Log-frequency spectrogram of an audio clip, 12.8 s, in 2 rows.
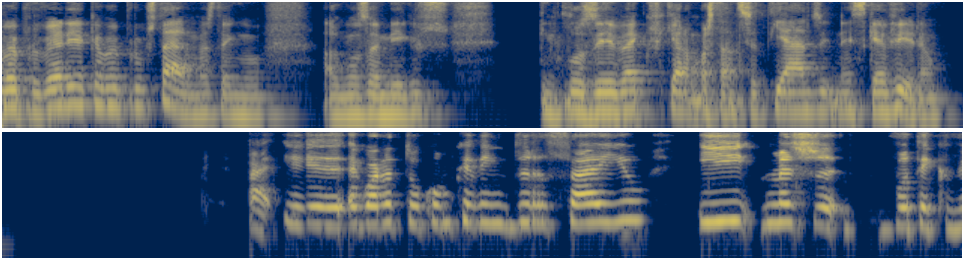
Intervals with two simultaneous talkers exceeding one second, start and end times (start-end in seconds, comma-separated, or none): none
